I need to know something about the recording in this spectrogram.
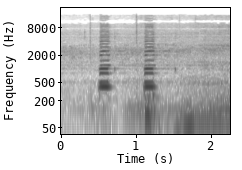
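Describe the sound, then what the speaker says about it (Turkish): Two short, loud car horn toots sound about half a second apart as a start signal, over a low idling engine rumble that swells afterward. "Aybars 3. kornada basıyoruz."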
